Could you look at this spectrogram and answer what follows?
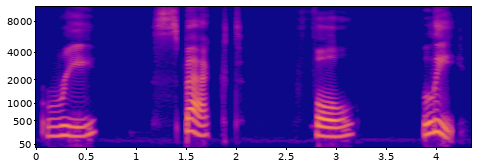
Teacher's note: The main stress is on the second syllable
